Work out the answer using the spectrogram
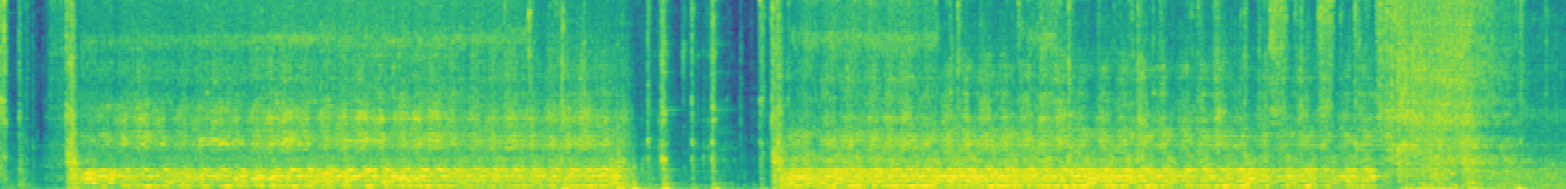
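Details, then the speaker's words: Cranking with no start on a newly installed cheap aftermarket carburetor; starter churns about three turns a second in two long bursts but never catches, likely fuel starvation, suspected low fuel or fuel pump ruined by bad fuel. "Maybe needs fuel. Maybe it We ruined the fuel pump with this nasty stuff."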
